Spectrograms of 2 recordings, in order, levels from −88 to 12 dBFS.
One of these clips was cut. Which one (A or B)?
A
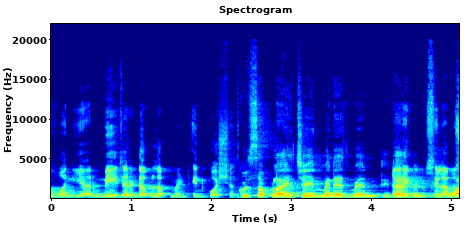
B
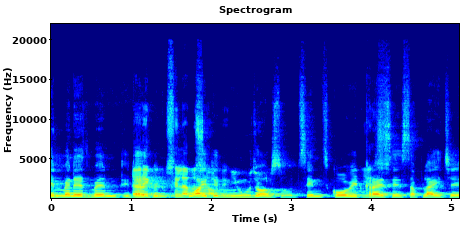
A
